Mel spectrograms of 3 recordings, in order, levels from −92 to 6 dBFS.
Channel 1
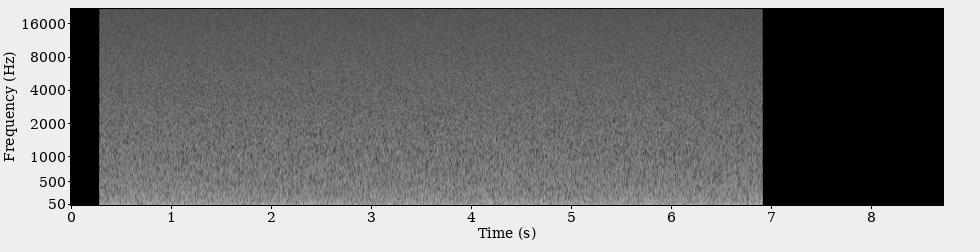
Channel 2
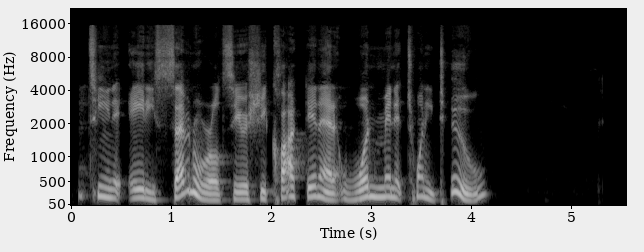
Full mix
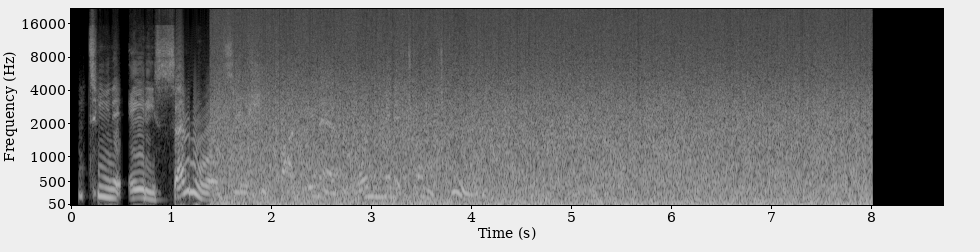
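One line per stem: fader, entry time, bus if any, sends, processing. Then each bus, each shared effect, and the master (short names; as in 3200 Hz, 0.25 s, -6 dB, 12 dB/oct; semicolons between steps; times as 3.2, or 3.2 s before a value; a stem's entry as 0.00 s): -2.5 dB, 1.10 s, no send, tone controls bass -2 dB, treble -10 dB
-4.0 dB, 0.00 s, no send, HPF 180 Hz 12 dB/oct; soft clip -25.5 dBFS, distortion -8 dB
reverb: off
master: sample leveller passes 3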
